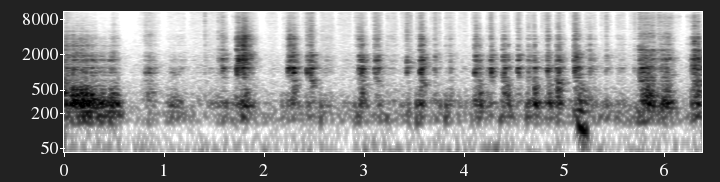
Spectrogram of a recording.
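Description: A wooden stylus held in the fingers scratches away the black coating of a thin, solid scratch-art card page from a scratch book, lying flat on a table while the other hand holds it. The result is a series of short, dry, rasping strokes with bright, airy scrapes and a soft low body around 324 Hz, separated by brief quiet gaps.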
